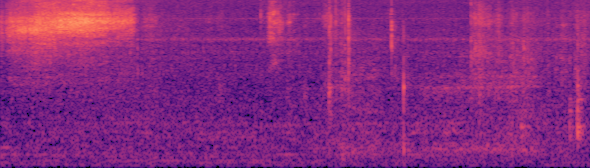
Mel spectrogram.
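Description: Handling of a paper greeting card: a one-second swish of card sliding at the start, then a few faint paper rustles and light taps.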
